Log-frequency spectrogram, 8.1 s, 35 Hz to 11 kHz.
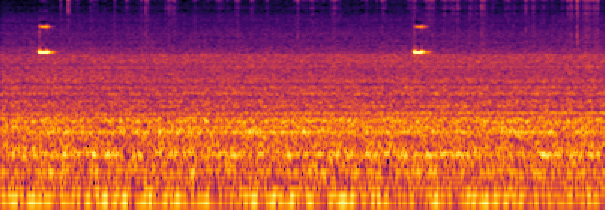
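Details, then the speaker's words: Sony PS5 power supply on a test load at 250 W: short high-pitched chirps about five seconds apart over a quiet hum. Coil whine from burst mode grows louder as load rises from 150–200 W, though the output stays clean. "all right 250 watts and man that thing is is chirping away way there excuse me does not sound good"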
